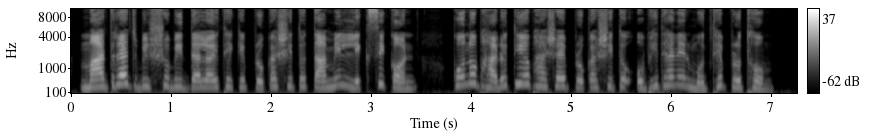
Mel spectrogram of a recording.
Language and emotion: Bengali, neutral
